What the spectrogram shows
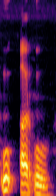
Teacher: ओठ को गोलाकार जब भाग में जब मोड़ते हैं तो उ और उ निकलता है इसका उच्चार स्थान ओट हो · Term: ओष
